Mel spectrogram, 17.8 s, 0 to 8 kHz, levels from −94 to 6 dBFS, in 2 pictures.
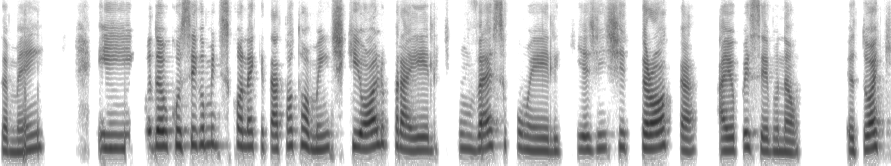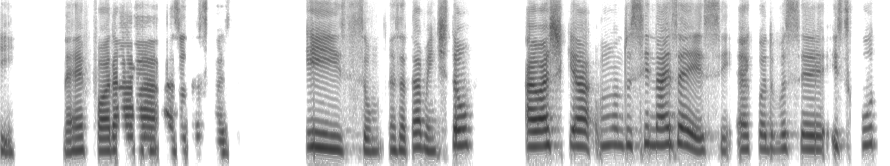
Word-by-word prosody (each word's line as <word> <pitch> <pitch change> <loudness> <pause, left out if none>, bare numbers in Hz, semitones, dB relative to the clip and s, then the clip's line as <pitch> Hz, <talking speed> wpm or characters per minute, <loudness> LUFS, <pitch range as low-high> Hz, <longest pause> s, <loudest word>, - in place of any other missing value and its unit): também, 185 +5 -2 0.6
e 215 0 -1
quando 245 +1 +1
eu 245 0 +8
consigo 260 +2 +1
me 275 +1 -2
desconectar 240 -4 -1
totalmente 240 -4 -1
que 240 -3 +2
olho 245 +6 +4
pra 215 -6 +1
ele, 195 0 -1
que - - -31
converso 220 +4 -1
com 220 -4 -3
ele, 185 -2 -2
que 205 - -5
a - - 0
gente 220 +3 -5
troca, 220 -4 +4 0.2
aí 185 0 +2
eu 190 - -1
percebo: 200 -5 -2
"Não, 170 -2 -1 0.5
eu 185 - -1
estou 205 +4 0
aqui", 220 -7 +1 0.5
né, 185 +4 0
fora 185 +1 +3 0.2
a 190 -1 +4
as 185 - -5
outras 200 +1 -11
coisas. 160 0 -7 0.8
Isso, 210 -5 +1
exatamente, 195 0 -1
então, 265 0 +3 0.5
aí 245 - +8
eu 245 - +9
acho 255 0 +5
que 260 - 0
a 245 -2 +4
um 265 +1 -5
dos 260 -1 -1
sinais 275 +1 +1
é 275 -3 +5
esse, 185 0 -4
é 210 0 -1
quando 210 0 -7
você 215 -1 -2
escu 260 +3 -7
220 Hz, 170 wpm, -24 LUFS, 190-250 Hz, 0.8 s, eu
